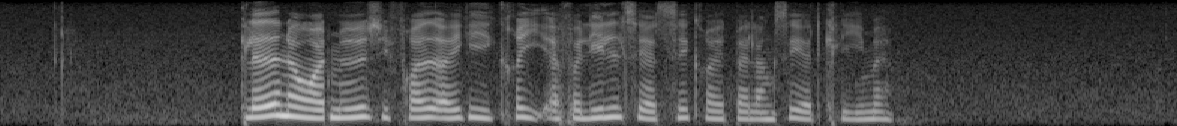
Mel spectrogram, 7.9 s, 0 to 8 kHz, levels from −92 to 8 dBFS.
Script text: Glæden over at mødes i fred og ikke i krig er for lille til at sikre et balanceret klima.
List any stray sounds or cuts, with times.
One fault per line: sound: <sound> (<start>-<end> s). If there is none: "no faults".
no faults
